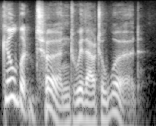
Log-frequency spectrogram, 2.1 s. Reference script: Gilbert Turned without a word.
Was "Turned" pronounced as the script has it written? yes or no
yes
